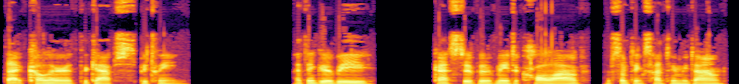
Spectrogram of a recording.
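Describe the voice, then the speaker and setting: A man playing a text adventure game, reading its passages aloud slowly and commenting between them, with small slips and restarts, and troubled by hiccups. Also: fairly low pitch, darkish tone, dry recording, low-quality recording. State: has the hiccups. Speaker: let's play narrator.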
